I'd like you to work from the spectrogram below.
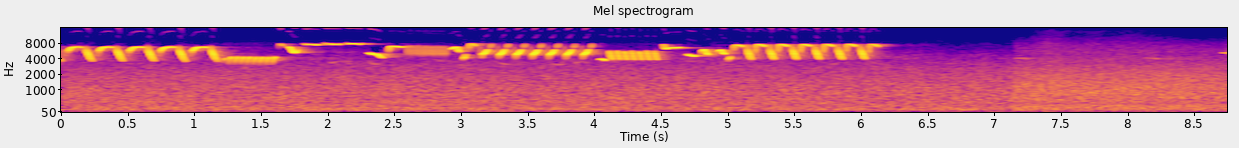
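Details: Eurasian wren singing energetically at first light, ignoring an observer; shrill rapid trills and buzzy note series pour out for about six seconds before the song stops, leaving quiet background.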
